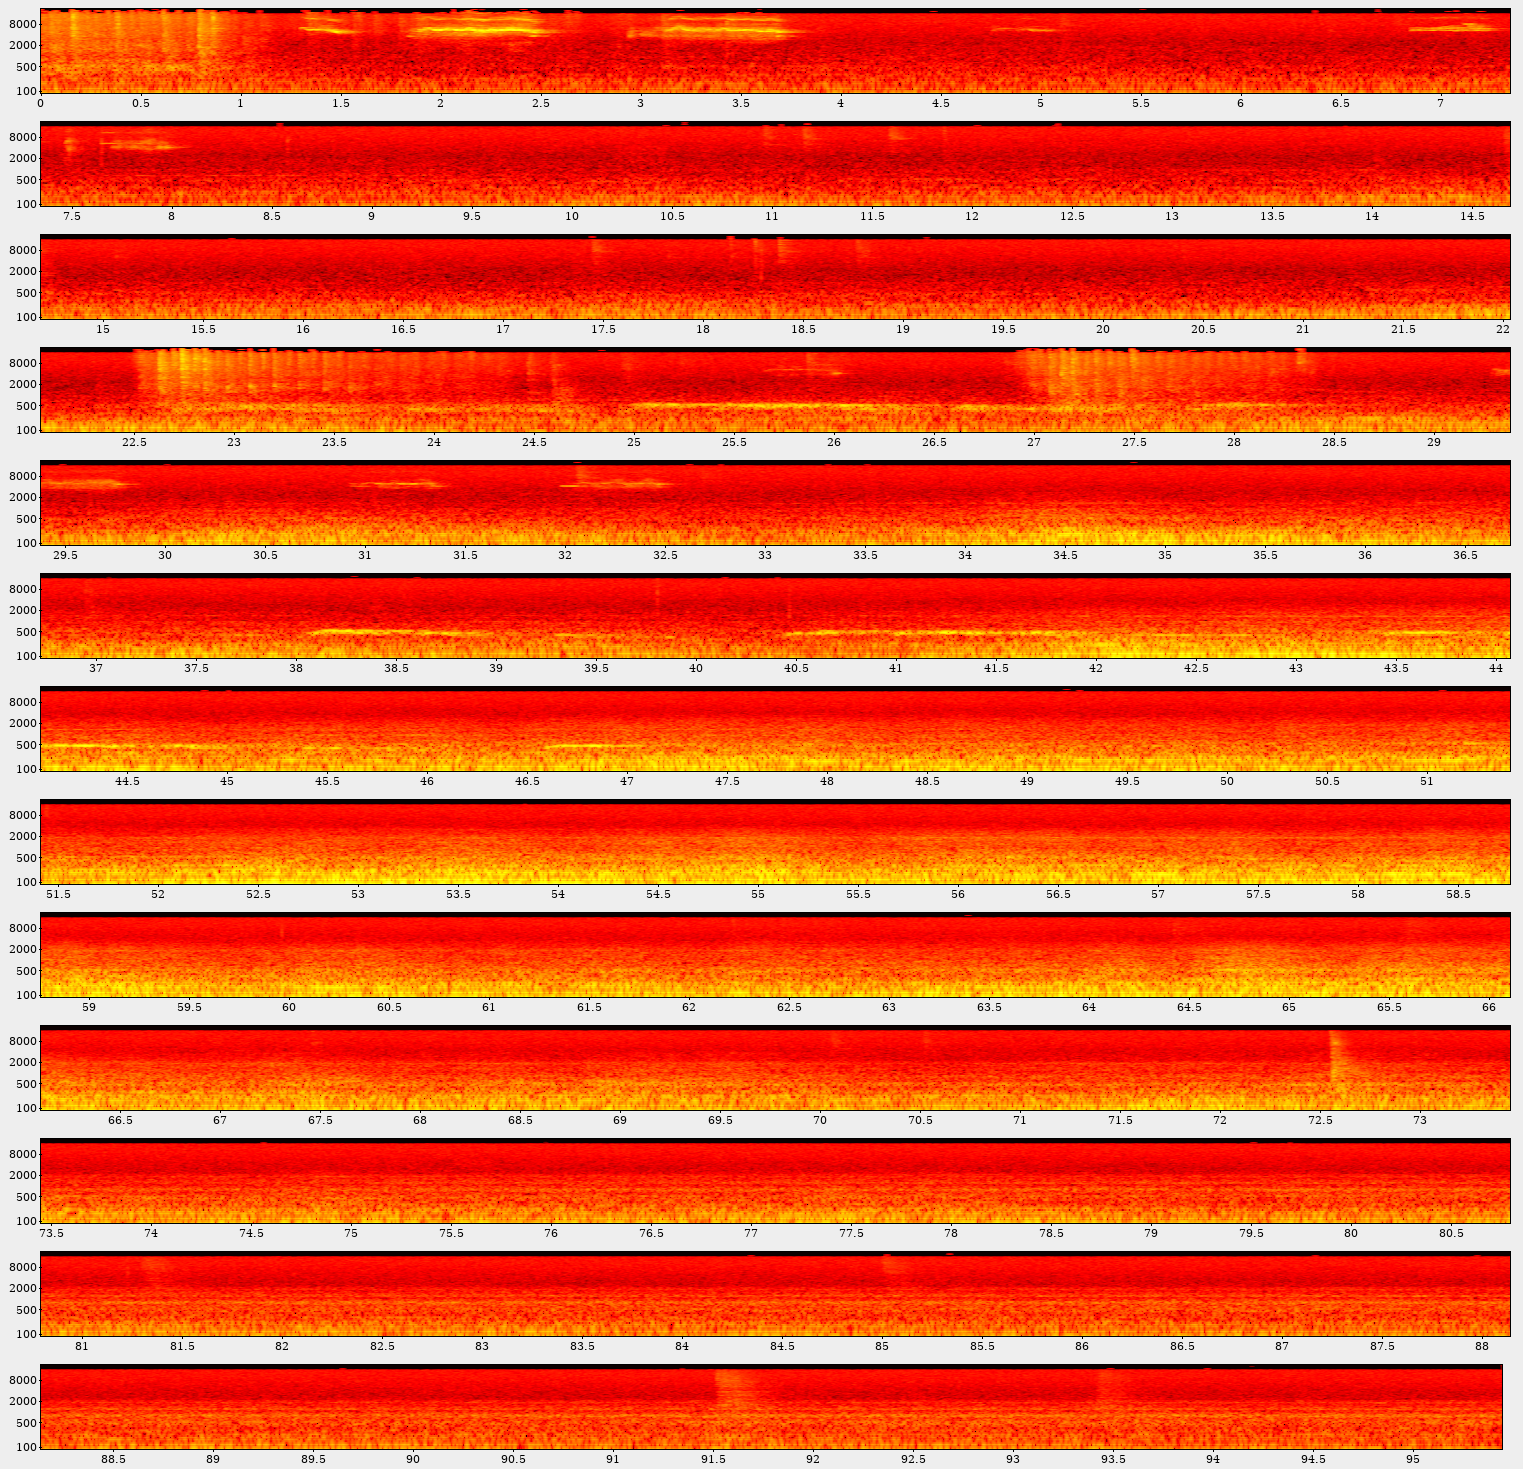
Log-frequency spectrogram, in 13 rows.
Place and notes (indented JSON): {
  "title": "Courcelles, Belgique - Abandoned factory",
  "date": "2018-08-05 07:20:00",
  "description": "Into a very huge abandoned factory, some doves shouting because I'm quite near the nest and the juvenile birds.",
  "latitude": "50.45",
  "longitude": "4.40",
  "altitude": "116",
  "timezone": "GMT+1"
}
